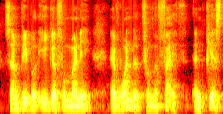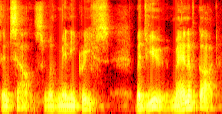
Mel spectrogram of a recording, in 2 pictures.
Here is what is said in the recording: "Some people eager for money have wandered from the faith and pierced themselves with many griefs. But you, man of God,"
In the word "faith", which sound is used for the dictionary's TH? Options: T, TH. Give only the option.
TH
